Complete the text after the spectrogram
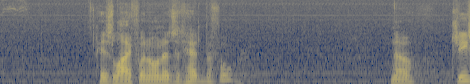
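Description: A man speaks slowly and emphatically through a microphone in a large room.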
